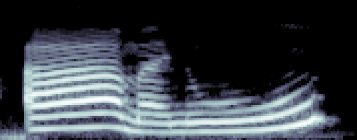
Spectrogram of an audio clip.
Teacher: نون پیش، واو ساکن، حرف مدہ ایک الف کے برابر کھینچنا ہے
